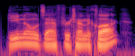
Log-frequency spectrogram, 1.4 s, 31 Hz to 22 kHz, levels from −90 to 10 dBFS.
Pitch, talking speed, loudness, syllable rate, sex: 125 Hz, 310 wpm, -16 LUFS, 8.5 syllables/s, male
